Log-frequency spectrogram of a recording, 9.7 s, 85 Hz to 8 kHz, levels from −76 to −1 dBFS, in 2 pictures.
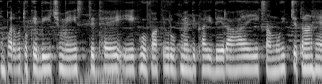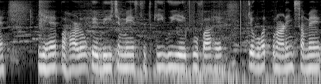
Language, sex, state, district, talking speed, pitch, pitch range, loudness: Hindi, female, Maharashtra, Aurangabad, 220 wpm, 195 Hz, 185-205 Hz, -16 LUFS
